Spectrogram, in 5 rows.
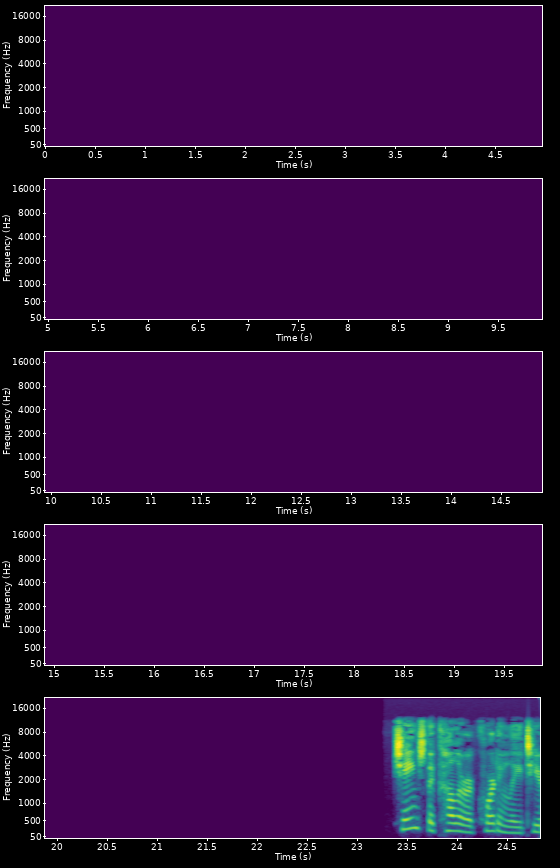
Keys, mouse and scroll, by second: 14.1-21.7 drag, 22.6 click.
